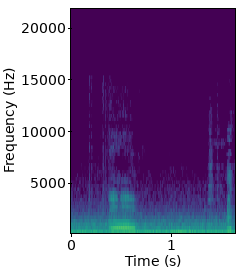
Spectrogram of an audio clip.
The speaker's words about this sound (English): that was great. That's what the engine sounded like. Boof. Some Acura or something.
